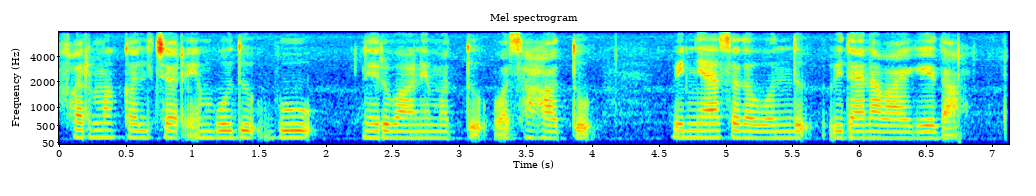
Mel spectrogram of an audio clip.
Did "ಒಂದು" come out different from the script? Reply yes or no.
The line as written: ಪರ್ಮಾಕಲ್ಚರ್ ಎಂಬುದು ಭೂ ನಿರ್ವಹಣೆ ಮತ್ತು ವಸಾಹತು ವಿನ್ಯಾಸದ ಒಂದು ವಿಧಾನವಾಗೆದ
no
